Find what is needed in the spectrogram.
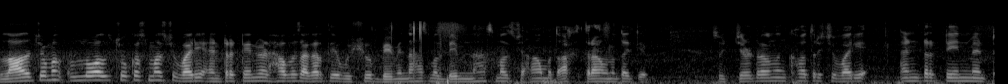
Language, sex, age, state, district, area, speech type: Kashmiri, male, 30-45, Jammu and Kashmir, Pulwama, rural, spontaneous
